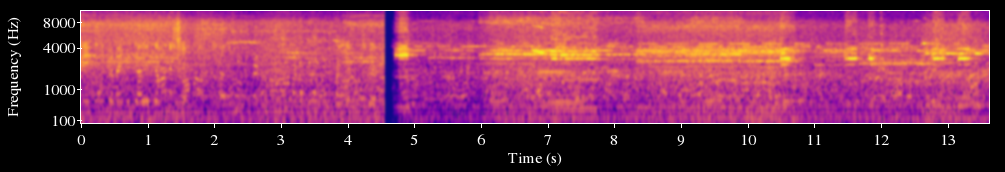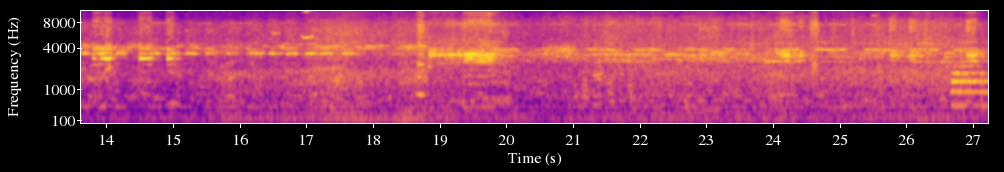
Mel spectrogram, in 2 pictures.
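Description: A crowd of men talks and shouts outdoors.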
